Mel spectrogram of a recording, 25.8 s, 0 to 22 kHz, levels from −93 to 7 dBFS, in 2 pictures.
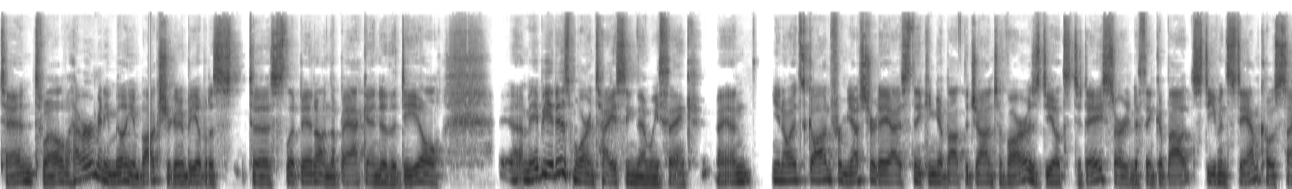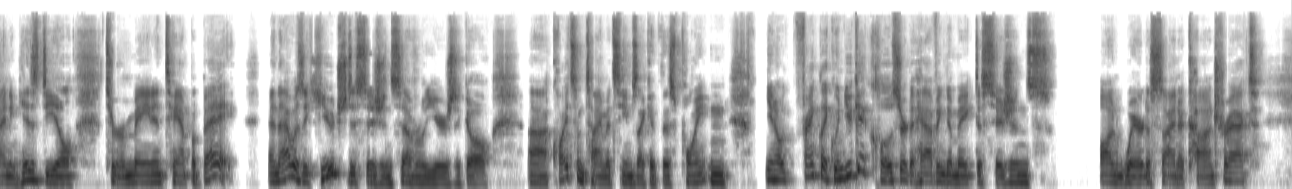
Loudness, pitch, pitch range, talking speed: -19 LUFS, 115 Hz, 105-135 Hz, 230 wpm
